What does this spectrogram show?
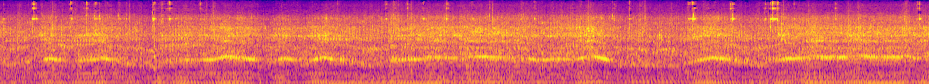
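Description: Motorcycle engine running at low speed in low gear on rough mud, its note wavering up and down with the throttle.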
